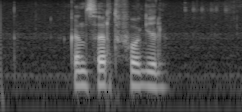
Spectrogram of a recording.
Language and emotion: Russian, neutral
